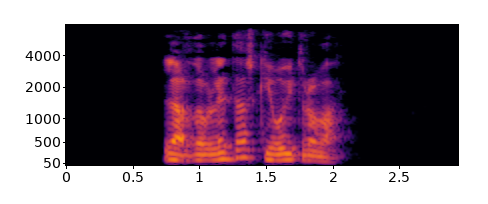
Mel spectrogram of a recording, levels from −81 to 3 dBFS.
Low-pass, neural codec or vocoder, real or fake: 7.2 kHz; vocoder, 44.1 kHz, 80 mel bands, Vocos; fake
